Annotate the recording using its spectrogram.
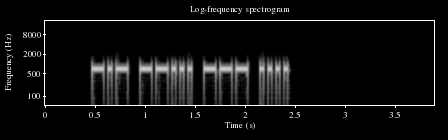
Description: Morse code, heard as a keyed tone, about 30 wpm, 700 Hz. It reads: K7OH
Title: USA Call Signs - 4 Characters - Repeated 3x - 30wpm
